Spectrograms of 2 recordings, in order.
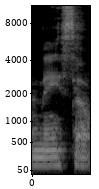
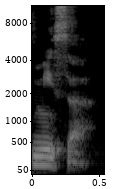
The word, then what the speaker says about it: mesa: done in Peru that we've been mispronouncing its Mesa but I still say Mesa because I always think of like setting the table for spirit but it's actually they it's Misa so I should probably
